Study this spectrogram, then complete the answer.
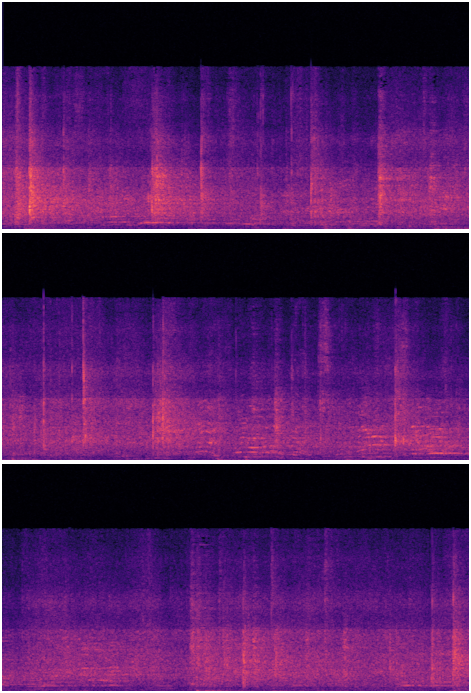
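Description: Spectators chatter in a large echoing rink.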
